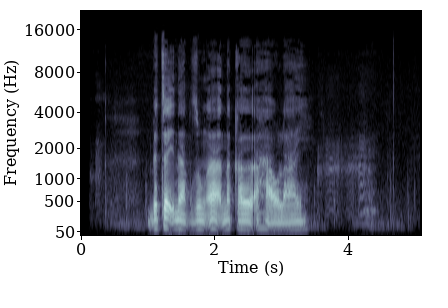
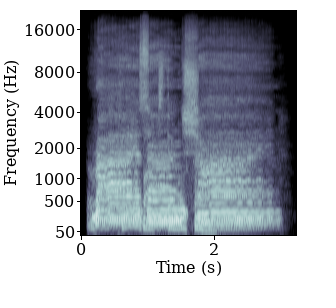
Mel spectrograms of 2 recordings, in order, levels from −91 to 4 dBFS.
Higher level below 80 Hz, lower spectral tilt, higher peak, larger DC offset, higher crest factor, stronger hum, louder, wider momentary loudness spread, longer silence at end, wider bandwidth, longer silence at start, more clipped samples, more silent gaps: second, -74 dBFS vs -48 dBFS; about the same, -6 dB/octave vs -5 dB/octave; second, -6 dBFS vs -2 dBFS; neither; first, 20 dB vs 14 dB; neither; second, -25 LUFS vs -16 LUFS; first, 12 LU vs 8 LU; first, 0.85 s vs 0.25 s; second, 15 kHz vs 19 kHz; first, 1 s vs 0.1 s; neither; neither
